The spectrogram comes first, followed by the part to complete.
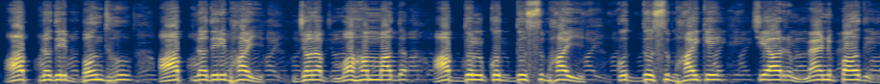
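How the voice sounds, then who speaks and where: Fairly high-voiced guy reading campaign slogans slow and formal, music under it. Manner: formal, declamatory slogan delivery. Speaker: campaign announcer. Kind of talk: election campaign promo, call and response. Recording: music bed behind the voice.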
